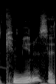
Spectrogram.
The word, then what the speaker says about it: Communis: It's Communis, as in community.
